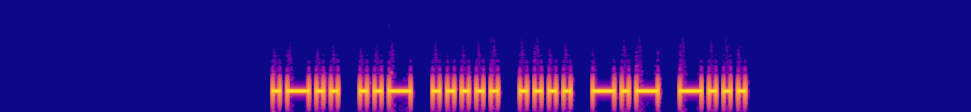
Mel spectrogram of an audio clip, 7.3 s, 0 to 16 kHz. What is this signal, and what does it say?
Morse code, heard as a keyed tone, about 21 wpm, 700 Hz. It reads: LU5HKB
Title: DXCC-100 Call Signs - 6 Characters - Repeated 3x - 22wpm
